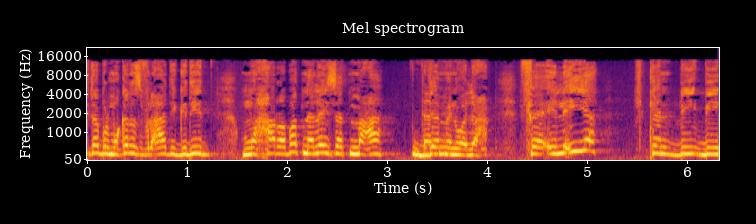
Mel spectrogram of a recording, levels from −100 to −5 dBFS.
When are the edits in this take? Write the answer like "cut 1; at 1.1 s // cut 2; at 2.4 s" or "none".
none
